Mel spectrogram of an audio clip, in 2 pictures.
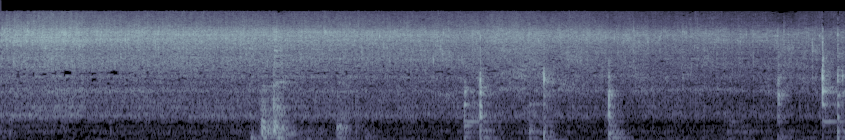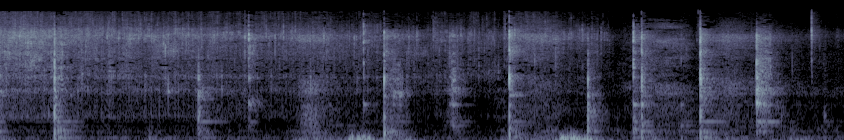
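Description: A ghee tempering of mustard seeds, curry leaves and red chillies sizzling as it meets cooked dal in an aluminium pressure cooker, the sizzle dying away over several seconds. A spoon stirring the tempering in knocks and clinks against the pot, the knocks growing more distinct toward the end as the sizzle fades.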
